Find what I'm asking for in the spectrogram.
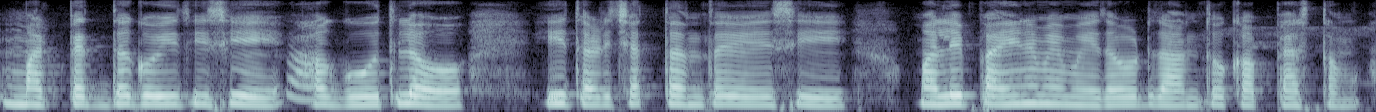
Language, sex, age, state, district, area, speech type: Telugu, female, 30-45, Andhra Pradesh, Guntur, rural, spontaneous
